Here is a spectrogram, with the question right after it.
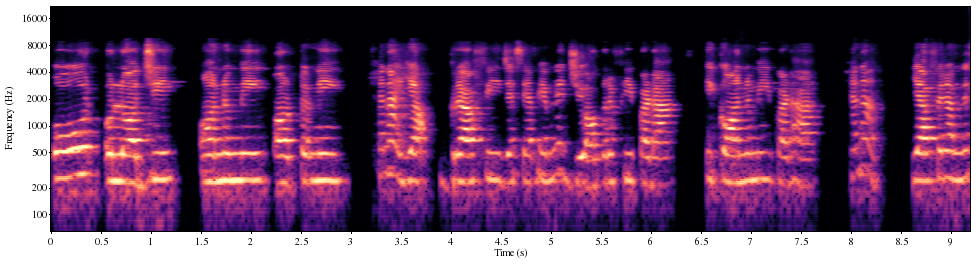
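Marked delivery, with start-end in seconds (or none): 0.6-3.0 "ओलॉजी" drawn out slowly and loud; teacher showing suffixes; stressed word endings. Shown as a demonstration. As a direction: slowly present each ending, "ओलॉजी", "ओनोमी", "ऑटोमी". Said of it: "जिनका एंड होता है".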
